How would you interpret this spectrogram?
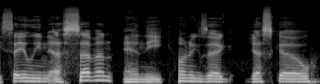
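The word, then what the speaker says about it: Jesko: s7 and the koenigsegg jesco yes go however you want to pronounce it a big thing on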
